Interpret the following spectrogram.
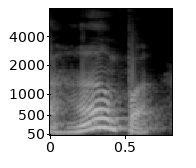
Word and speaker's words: rampa: a m aqui ó Observe que o m não é pronunciado na palavra rampa a gente tem a apenas isso aqui ó an tá o m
